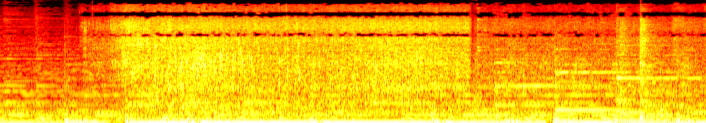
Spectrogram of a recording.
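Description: Spiced curd mixture hitting hot oil in a pan and sizzling loudly, starting about a second in and cutting off suddenly after about four seconds.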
